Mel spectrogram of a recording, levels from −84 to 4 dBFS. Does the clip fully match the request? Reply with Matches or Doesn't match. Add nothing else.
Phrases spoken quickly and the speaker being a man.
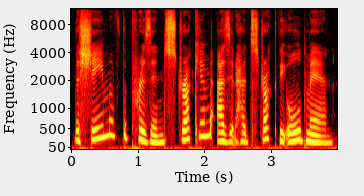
Doesn't match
